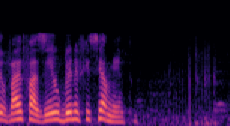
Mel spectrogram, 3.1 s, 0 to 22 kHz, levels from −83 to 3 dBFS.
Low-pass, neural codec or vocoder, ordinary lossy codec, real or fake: 7.2 kHz; codec, 16 kHz, 1 kbps, X-Codec, HuBERT features, trained on general audio; none; fake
